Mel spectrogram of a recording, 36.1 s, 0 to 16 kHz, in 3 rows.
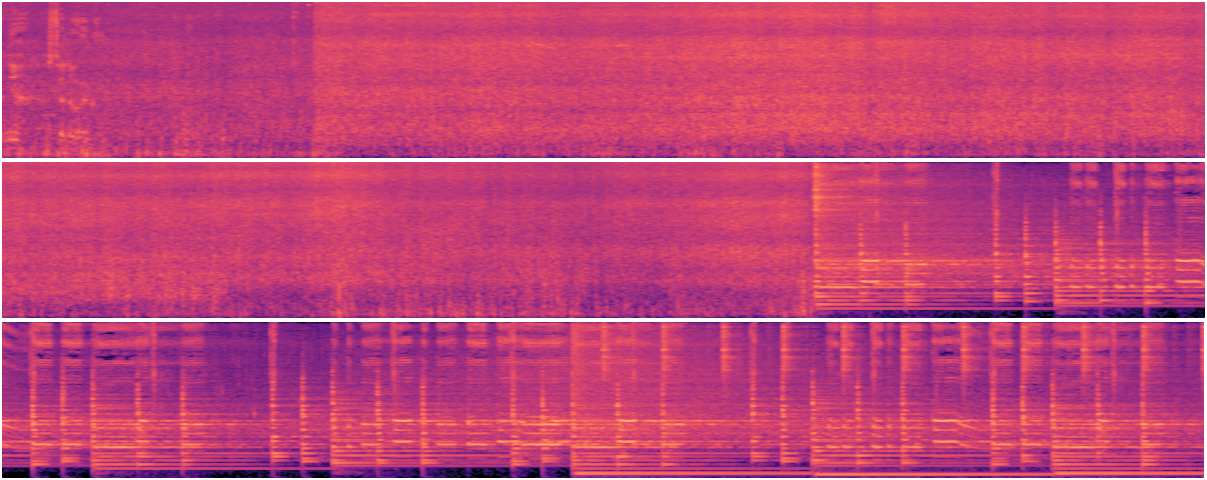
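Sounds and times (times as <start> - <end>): wind buffeting microphone: 0.0 - 20.2
sea surf washing ashore: 0.0 - 35.7.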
